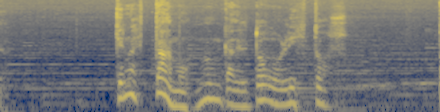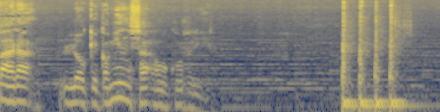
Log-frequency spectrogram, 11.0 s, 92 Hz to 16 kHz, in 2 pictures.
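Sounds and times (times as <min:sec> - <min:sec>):
speech: 0:01.5 - 0:04.4, 0:05.5 - 0:08.2
knocking on a door late at night: 0:09.8 - 0:10.7.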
